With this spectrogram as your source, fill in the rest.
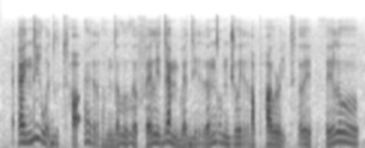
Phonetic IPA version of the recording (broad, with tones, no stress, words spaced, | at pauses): ʔæ˧ɪ̯ndiː˥˨wə̰˩˧ dṳ˨˩t͡sʰɑ̰˨˩ ʔæ̤˥˨ rɑ̤˨˩ndʌ˩˥ðu˩˥ ðə˩˧ fɛ˩˥ li˧dæ˥˨ mbɛ˩˧ di˩˧rəː˩˥ndɔ̤˥˨ nd͡ʒʊː˧ɪ̯rɑ˨˩pʰɑ˧ʊ̯ ɹḭ˨˩t͡sʰə̰˥˨ɪ̯ | θɪː˩˥lʊː˥˨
